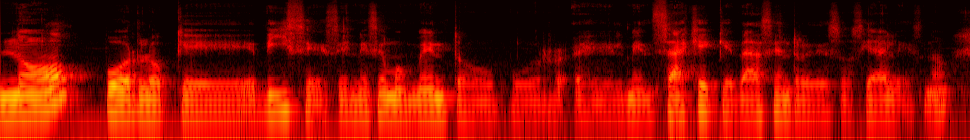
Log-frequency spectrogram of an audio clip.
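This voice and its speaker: A very slow delivery in a dark, mellow tone, with fairly even intonation, hardly any pauses and big swings in loudness. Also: man, fairly low pitch for a man. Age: 20s. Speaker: writer and blogger, body positivity advocate; blogger. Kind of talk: casual interview conversation. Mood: reflective, earnest. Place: home room. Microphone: studio mic.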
